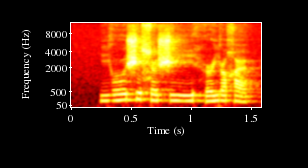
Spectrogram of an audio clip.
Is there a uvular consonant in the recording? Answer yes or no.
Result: yes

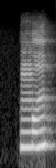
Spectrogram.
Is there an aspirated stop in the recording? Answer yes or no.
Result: no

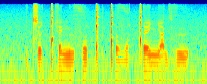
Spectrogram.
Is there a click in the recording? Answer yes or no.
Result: yes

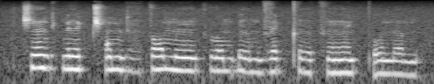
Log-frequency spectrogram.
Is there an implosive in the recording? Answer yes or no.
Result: yes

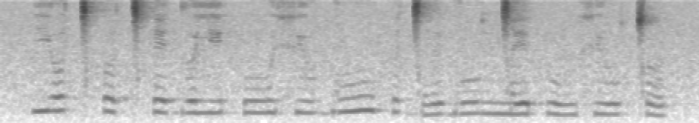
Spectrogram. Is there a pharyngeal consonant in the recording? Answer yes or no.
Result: no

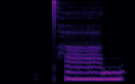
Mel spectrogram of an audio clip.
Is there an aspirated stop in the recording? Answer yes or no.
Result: yes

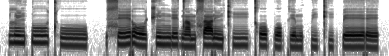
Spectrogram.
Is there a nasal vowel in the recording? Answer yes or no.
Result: yes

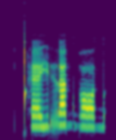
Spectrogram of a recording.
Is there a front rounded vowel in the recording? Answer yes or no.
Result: no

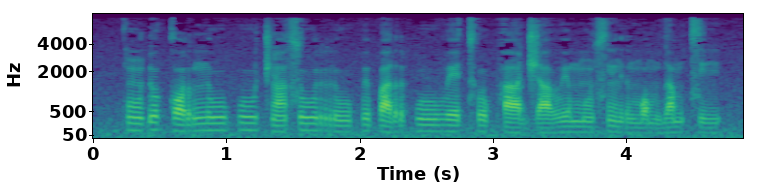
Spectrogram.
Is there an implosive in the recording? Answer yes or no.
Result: yes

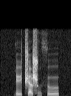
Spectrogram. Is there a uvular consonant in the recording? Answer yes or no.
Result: no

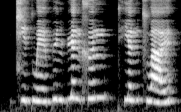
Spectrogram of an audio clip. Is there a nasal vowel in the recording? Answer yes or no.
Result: no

